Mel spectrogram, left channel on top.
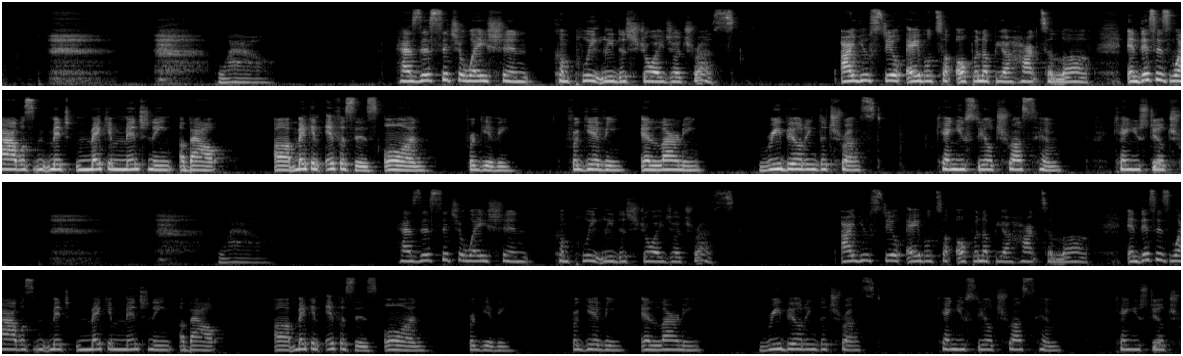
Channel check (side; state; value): right; quieter; 12.7 dB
